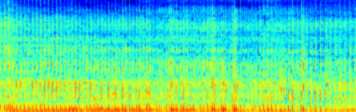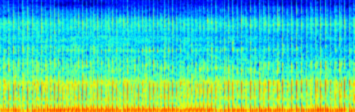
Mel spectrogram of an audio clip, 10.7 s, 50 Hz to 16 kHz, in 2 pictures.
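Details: 1971 Moto Guzzi Ambassador V-twin, 4-speed, under full restoration with changed crank and new rings, first fire-up: even, steady idle, quiet top end, hardly any valve rattle; motor sounds tight and healthy, normal idle.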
